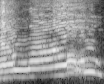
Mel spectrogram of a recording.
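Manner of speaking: very high, stretched-out, drawn-out yell. Retelling falling off a chair and calling out to the others: imitating own past yell. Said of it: "me yelling".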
